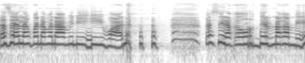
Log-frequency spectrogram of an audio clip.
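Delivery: high-pitched, laughing through the words.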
